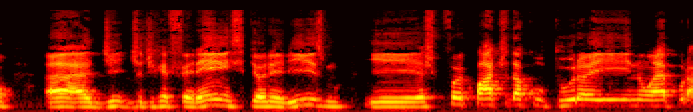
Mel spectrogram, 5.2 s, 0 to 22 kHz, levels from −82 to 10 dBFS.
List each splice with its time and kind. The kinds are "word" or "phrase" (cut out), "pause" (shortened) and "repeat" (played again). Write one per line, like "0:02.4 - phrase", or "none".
0:01.0 - word
0:01.8 - word
0:02.7 - pause
0:03.3 - word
